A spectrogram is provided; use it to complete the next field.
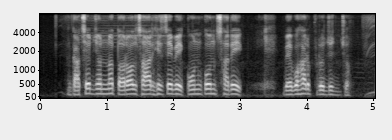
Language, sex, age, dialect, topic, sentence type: Bengali, male, 18-24, Jharkhandi, agriculture, question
